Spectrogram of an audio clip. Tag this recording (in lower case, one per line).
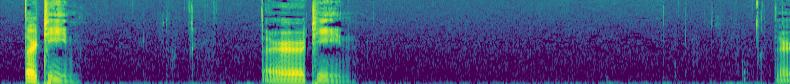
speech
